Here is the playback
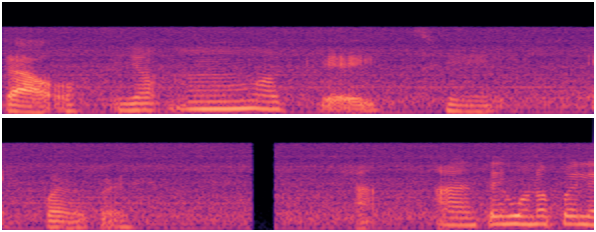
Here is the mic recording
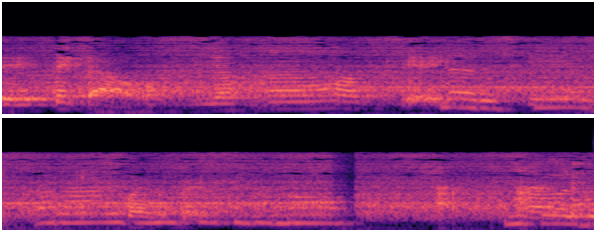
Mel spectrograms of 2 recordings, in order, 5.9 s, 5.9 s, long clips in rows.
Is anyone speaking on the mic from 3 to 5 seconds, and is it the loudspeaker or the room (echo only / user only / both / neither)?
both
